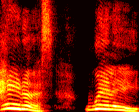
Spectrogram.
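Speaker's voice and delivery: loud, high-pitched calling out.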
